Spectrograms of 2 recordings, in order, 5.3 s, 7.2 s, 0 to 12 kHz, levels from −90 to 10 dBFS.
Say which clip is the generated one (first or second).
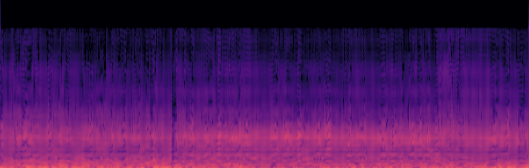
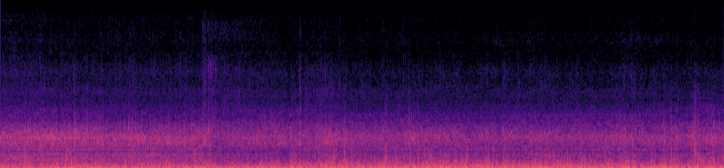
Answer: first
